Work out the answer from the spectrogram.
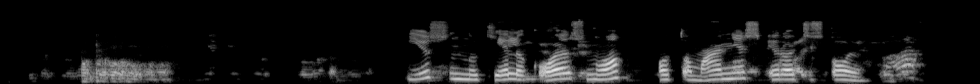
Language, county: Lithuanian, Vilnius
